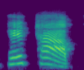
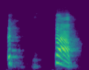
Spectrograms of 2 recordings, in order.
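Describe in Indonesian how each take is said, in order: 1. Vokal pertamanya bunyi e yang jelas. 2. Vokal pertamanya bunyi e pepet yang lemah. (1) "bukan kecap" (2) "tapi kecap"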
